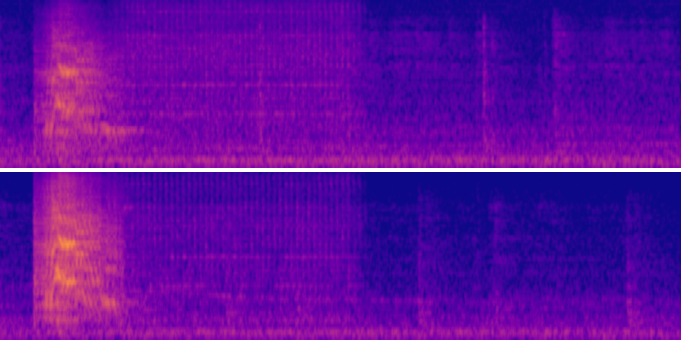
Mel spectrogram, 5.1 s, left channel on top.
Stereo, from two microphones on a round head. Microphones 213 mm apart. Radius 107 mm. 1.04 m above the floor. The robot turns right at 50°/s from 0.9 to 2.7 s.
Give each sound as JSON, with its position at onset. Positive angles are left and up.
{"t": 0.3, "sound": "a zipper", "side_deg": -50, "distance_m": 0.6}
